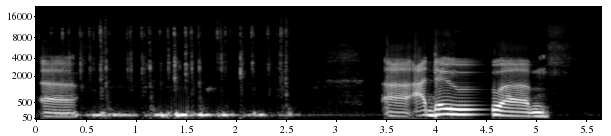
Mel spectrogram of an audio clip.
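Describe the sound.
Quick typing on a computer keyboard while searching IMDb, a rapid run of light clicks lasting a couple of seconds, with a voice talking just before and after.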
